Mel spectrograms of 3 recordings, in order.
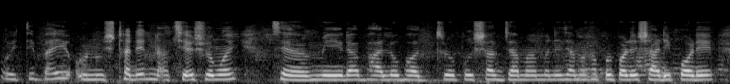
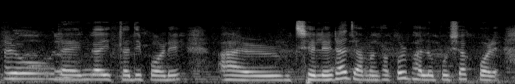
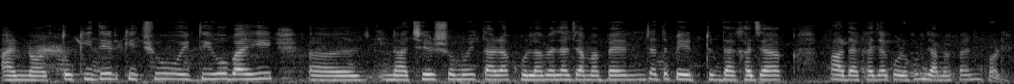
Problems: background conversations at intervals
